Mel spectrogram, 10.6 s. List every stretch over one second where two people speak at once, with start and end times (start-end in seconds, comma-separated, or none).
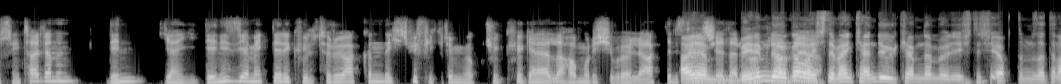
6.8-8.3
